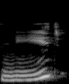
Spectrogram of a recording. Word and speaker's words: knees: नी, नी में के साइलेंट है, KNEES नीज।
